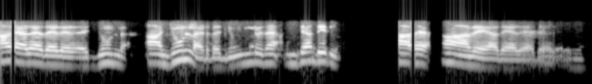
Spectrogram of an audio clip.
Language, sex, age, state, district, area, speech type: Malayalam, male, 30-45, Kerala, Thiruvananthapuram, urban, conversation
